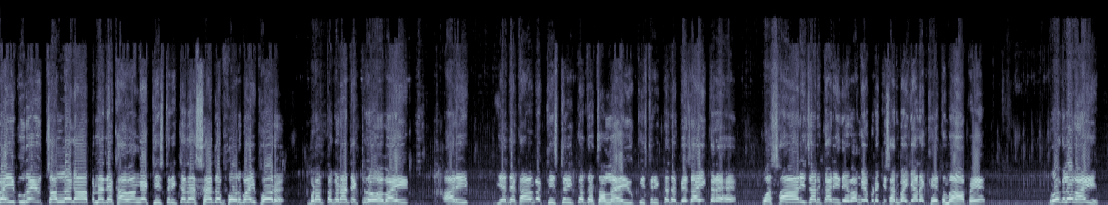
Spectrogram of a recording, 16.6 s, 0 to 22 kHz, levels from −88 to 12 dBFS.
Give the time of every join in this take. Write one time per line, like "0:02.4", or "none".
none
